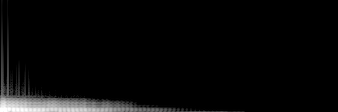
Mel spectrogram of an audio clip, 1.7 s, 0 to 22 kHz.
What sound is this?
Percussive Hit 02 09
This sound is part of a series and was originally a recorded finger snap.
percussion, bounce, button, drum, percussive, percussive-hit, filtered, error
